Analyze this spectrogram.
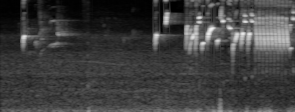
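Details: Male European goldfinch with breeding calls to encourage a female: spaced thin chips and a short whistle, building into fast liquid twittering and ending in a sustained buzzy rattling trill.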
